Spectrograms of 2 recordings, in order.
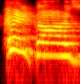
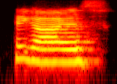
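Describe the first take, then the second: First: It sounds excited and energetic. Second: It sounds flat and unenthusiastic.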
